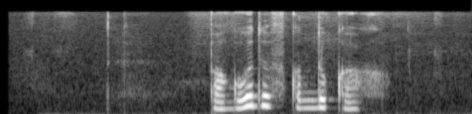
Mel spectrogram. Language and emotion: Russian, neutral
